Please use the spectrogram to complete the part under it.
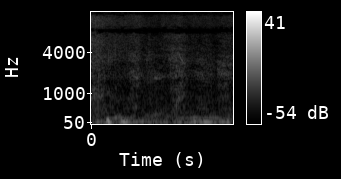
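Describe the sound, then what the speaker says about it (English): A Border Collie sheepdog on an Irish farm gives a short, soft whimper, brief and close, with faint panting. "They're very loyal dogs, the Border Collies."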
